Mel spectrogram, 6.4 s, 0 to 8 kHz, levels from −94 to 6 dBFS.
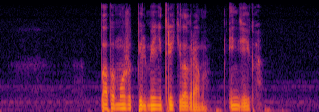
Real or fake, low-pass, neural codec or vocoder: real; 7.2 kHz; none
